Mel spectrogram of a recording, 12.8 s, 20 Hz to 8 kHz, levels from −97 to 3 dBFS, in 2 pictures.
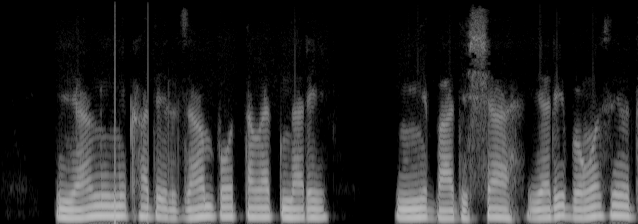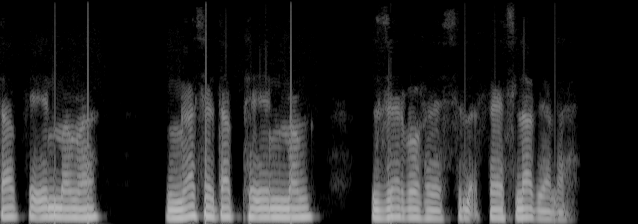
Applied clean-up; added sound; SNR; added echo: none; none; none; none.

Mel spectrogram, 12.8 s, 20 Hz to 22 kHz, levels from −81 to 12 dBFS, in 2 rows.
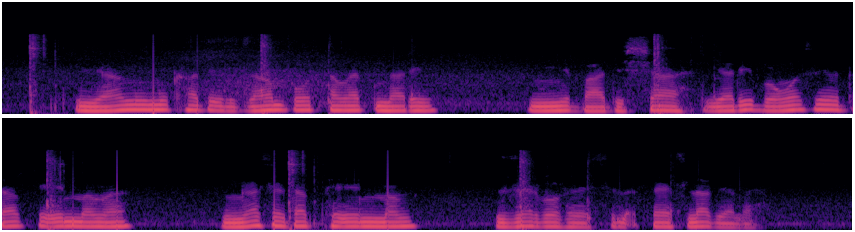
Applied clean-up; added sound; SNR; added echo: none; Traffic noise, roadway noise + Wood; 19 dB; none.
